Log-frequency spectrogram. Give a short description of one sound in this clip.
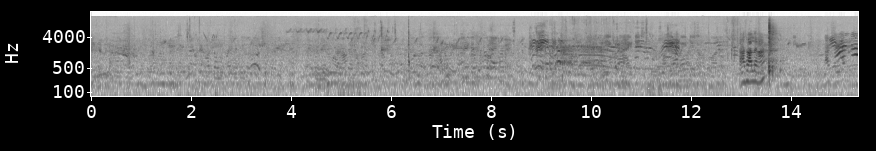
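Men talk and call out at a distance outdoors.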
